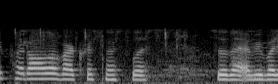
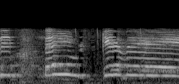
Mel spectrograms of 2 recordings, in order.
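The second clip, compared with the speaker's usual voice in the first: excited; 9 semitones higher, much slower than usual. Acted. Vlog intro cheer.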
